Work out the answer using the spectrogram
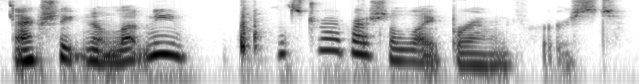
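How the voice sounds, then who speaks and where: A woman with a raspy morning voice chatting casually and rambling while she paints a model at her desk, on a new microphone without filters. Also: medium pitch, big pitch swings, moderate pace, slight background noise. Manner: rambling, apologetic, trails off mid-sentence. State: early-morning raspiness. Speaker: hobby painter and channel host. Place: home desk setup.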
